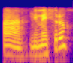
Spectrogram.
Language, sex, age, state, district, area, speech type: Kannada, male, 30-45, Karnataka, Chitradurga, urban, conversation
